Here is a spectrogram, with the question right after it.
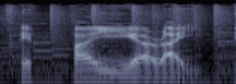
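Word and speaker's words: papyri: スクライバルっていう、筆者のっていうか書いたもののっていう形容詞はスクリバルじゃなくてスクライバルと読んだり、これも難しい単語ですね、パピルスの複数形ペパイアライは、パピリと読めそうだけど、ペパイアライと発音されていました。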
